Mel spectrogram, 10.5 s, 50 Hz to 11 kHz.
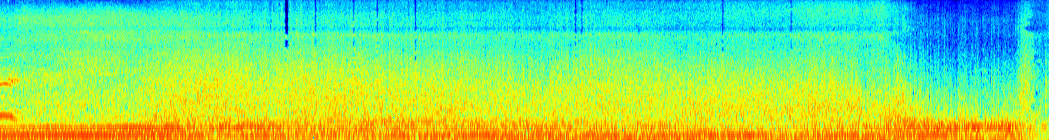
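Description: Small single-engine plane's engine and propeller droning steadily, heard from inside the cabin, with a loud rush of wind through the open jump door that swells about 2 seconds in.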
